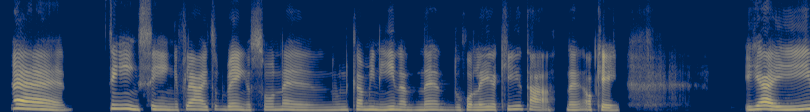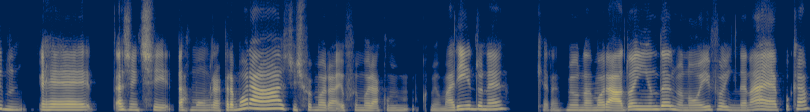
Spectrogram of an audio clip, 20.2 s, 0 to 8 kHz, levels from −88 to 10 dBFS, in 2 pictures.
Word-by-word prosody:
É. 240 Hz, -10 st, +6 dB, 0.6 s
Sim, 270 Hz, -4 st, +1 dB
sim. 210 Hz, -2 st, -4 dB
Eu 195 Hz, -, -9 dB
falei: 225 Hz, +4 st, 0 dB
"Ai, 215 Hz, -2 st, 0 dB
tudo 215 Hz, 0 st, -15 dB
bem, 215 Hz, -2 st, 0 dB
eu 185 Hz, -, -9 dB
sou, 200 Hz, +1 st, -8 dB
né, 195 Hz, -3 st, -4 dB, 0.3 s
a -, -, -10 dB
única 200 Hz, +2 st, -4 dB
menina, 205 Hz, 0 st, -2 dB
né, 190 Hz, +2 st, -4 dB
do 180 Hz, -1 st, -13 dB
rolê 190 Hz, +2 st, -2 dB
aqui. 225 Hz, +4 st, -6 dB
Tá, 200 Hz, -6 st, -2 dB
né, 185 Hz, +1 st, -4 dB
ok". 180 Hz, -4 st, 0 dB, 1.6 s
E 210 Hz, +4 st, 0 dB
aí, 225 Hz, +1 st, +4 dB, 0.5 s
eh, 195 Hz, 0 st, +3 dB, 0.2 s
a 210 Hz, -, +4 dB
gente 190 Hz, -2 st, -3 dB
arrumou 180 Hz, -1 st, -2 dB
um -, -, -7 dB
lugar 170 Hz, -2 st, -3 dB
para 185 Hz, +3 st, +3 dB
morar, 275 Hz, +4 st, +6 dB
a 285 Hz, -, +4 dB
gente 220 Hz, -8 st, -6 dB
foi 190 Hz, -, -5 dB
morar 175 Hz, -2 st, -2 dB
eu -, -, -5 dB
fui 175 Hz, -, -12 dB
morar 165 Hz, -2 st, -2 dB
com 160 Hz, +1 st, -14 dB
m 160 Hz, 0 st, -10 dB, 0.2 s
com -, -, -23 dB
meu 80 Hz, -1 st, -9 dB
marido, 235 Hz, -, +1 dB
né, 235 Hz, +4 st, -1 dB, 0.4 s
que -, -, -16 dB
era 160 Hz, -, -13 dB
meu 180 Hz, 0 st, -5 dB
namorado 170 Hz, +1 st, +4 dB
ainda, 225 Hz, +2 st, +1 dB
meu 190 Hz, -6 st, -4 dB
noivo 180 Hz, +6 st, -4 dB
ainda, 170 Hz, -5 st, -4 dB
na 215 Hz, +5 st, +4 dB
época. 220 Hz, +6 st, 0 dB
200 Hz, 160 wpm, -23 LUFS, 180-220 Hz, 1.6 s, É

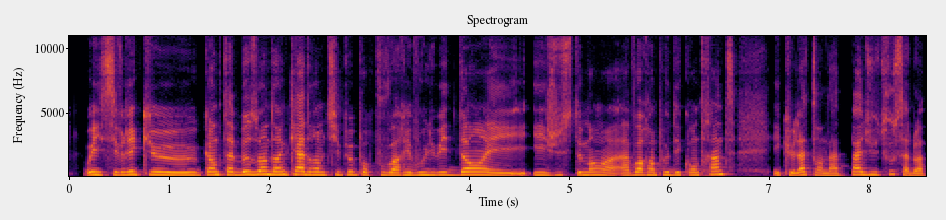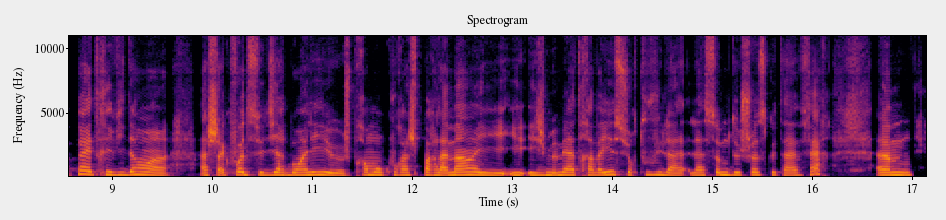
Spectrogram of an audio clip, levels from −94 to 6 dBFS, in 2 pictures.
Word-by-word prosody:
Oui, 230 Hz, 0 st, +4 dB
c'est 225 Hz, +1 st, -2 dB
vrai 235 Hz, +2 st, +2 dB
que 215 Hz, -3 st, +3 dB
quand 235 Hz, 0 st, +4 dB
tu 240 Hz, 0 st, 0 dB
as -, -, +5 dB
besoin 245 Hz, +3 st, +4 dB
d'un 250 Hz, 0 st, +5 dB
cadre 250 Hz, -1 st, +5 dB
un 230 Hz, -, +3 dB
petit 230 Hz, +1 st, -4 dB
peu 240 Hz, +2 st, -2 dB
pour 220 Hz, -1 st, -3 dB
pouvoir 210 Hz, -1 st, 0 dB
évoluer 215 Hz, +1 st, 0 dB
dedans 230 Hz, +3 st, +4 dB
et 205 Hz, -, -1 dB
et 210 Hz, -1 st, -1 dB
justement 215 Hz, +2 st, -2 dB
a 190 Hz, -, +1 dB
avoir 220 Hz, +4 st, +1 dB
un 220 Hz, -, +1 dB
peu 220 Hz, +1 st, -2 dB
des 210 Hz, 0 st, -1 dB
contraintes 255 Hz, +6 st, -1 dB, 0.4 s
et -, -, -4 dB
que -, -, -4 dB
là 230 Hz, +1 st, +4 dB
tu 230 Hz, -, -11 dB
en 185 Hz, -2 st, -4 dB
as 175 Hz, 0 st, -1 dB
pas 235 Hz, +8 st, +1 dB
du 235 Hz, 0 st, -2 dB
tout, 270 Hz, +3 st, -7 dB
ça 210 Hz, -9 st, -3 dB
doit 165 Hz, -2 st, -1 dB
pas 270 Hz, +11 st, -1 dB
être 245 Hz, 0 st, -3 dB
évident 235 Hz, +1 st, 0 dB
à 190 Hz, -3 st, -1 dB, 0.3 s
à 195 Hz, -, -3 dB
chaque 200 Hz, 0 st, +1 dB
fois 230 Hz, -1 st, +1 dB
de -, -, -3 dB
se 215 Hz, -1 st, -4 dB
dire: 210 Hz, +1 st, -1 dB
«Bon, 210 Hz, +1 st, -1 dB
allez, 225 Hz, +1 st, +1 dB
heu, 190 Hz, -3 st, -1 dB
je 180 Hz, -, -9 dB
prends 215 Hz, -, -7 dB
mon 220 Hz, -1 st, 0 dB
courage 215 Hz, 0 st, -5 dB
par 215 Hz, -2 st, 0 dB
la 190 Hz, -2 st, +3 dB
main 220 Hz, +3 st, +2 dB
et 210 Hz, -, +2 dB
et 195 Hz, +1 st, -2 dB
et -, -, 0 dB
je 200 Hz, +2 st, -1 dB
me 205 Hz, -, 0 dB
mets 215 Hz, +1 st, +1 dB
à 210 Hz, -, +1 dB
travailler». 210 Hz, +3 st, -2 dB
Surtout 230 Hz, 0 st, -6 dB
vu 230 Hz, 0 st, -2 dB
la 190 Hz, -3 st, -2 dB
la 195 Hz, 0 st, -4 dB
somme 210 Hz, +3 st, -1 dB
de 210 Hz, 0 st, -2 dB
choses 215 Hz, +1 st, -4 dB
que 215 Hz, -, -6 dB
tu 205 Hz, -2 st, -12 dB
as 190 Hz, -, -2 dB
à 195 Hz, -, -4 dB
faire. 200 Hz, +5 st, -5 dB, 0.5 s
Hem, 210 Hz, 0 st, +2 dB
215 Hz, 275 wpm, -21 LUFS, 205-230 Hz, 0.5 s, as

